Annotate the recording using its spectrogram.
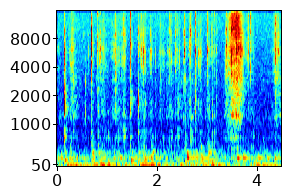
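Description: Faint typing on a computer keyboard: an irregular run of quick key clicks as a search phrase is typed, with a brief soft rush of noise about three and a half seconds in.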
